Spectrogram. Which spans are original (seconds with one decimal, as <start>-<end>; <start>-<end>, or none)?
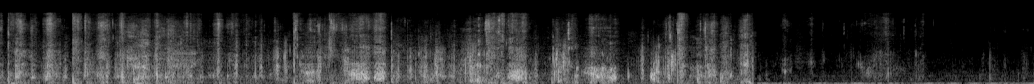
0.0-2.1; 2.6-10.3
